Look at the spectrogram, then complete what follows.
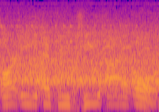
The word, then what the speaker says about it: Refugio: 5'9", 180 pounds from Refugio, it is pronounced. It is spelled R-E-F-U-G-I-O, Refugio, Texas.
